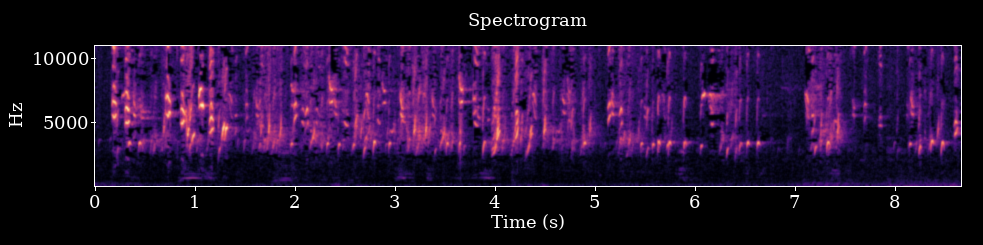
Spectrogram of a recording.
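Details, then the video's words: A goldfinch sings a dense, continuous twittering of high, rapid notes with a few buzzy sweeps, with steady low rumble underneath. "Goldfinch Singing and Song Compilation"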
